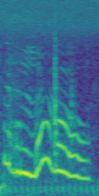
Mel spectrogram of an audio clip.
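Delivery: excited hello. Real, not acted. Greeting dogs.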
